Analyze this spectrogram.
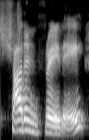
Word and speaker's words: schadenfreude: german word for this and it if i pronounce it correctly it's schadenfreude and the idea is that it is literally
